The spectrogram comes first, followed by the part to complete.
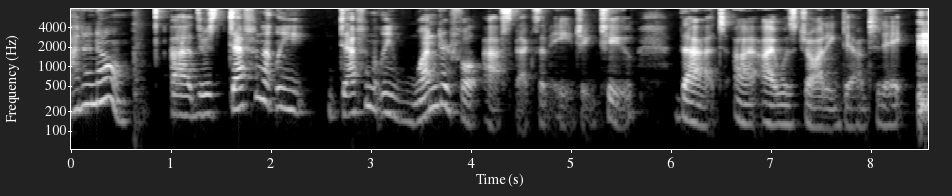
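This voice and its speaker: A woman speaks at a moderate pace and a medium pitch with vocal fry and very wide pitch swings. The background is quiet. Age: 70s. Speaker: vlogger. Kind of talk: reflective monologue. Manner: casual, hesitant with fillers.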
